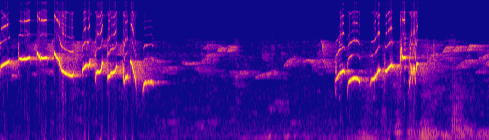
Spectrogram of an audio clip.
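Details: Oriental magpie-robin in relaxed ngeplong song, used to goad lazy birds into singing: a fast two-second run of clear whistles and chattering high notes, a quieter pause, then another rapid varied phrase over a faint low rumble.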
